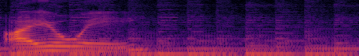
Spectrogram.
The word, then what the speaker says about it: Iowa: We enter Calcasieu Parish and the town of Iowa. Yes, that's how it's said, Louisiana, not to be confused or pronounced like the state of Iowa.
